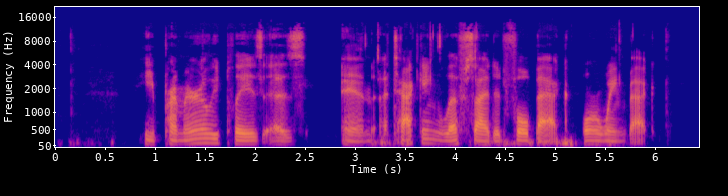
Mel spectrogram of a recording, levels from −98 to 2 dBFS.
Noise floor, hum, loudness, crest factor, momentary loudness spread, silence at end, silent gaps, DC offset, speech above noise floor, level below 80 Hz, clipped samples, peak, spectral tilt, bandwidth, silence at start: -70 dBFS; none; -33 LUFS; 24 dB; 7 LU; 0.55 s; none; under 0.1%; 37 dB; -76 dBFS; under 0.1%; -10 dBFS; -2.5 dB/octave; 14.5 kHz; 0.9 s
